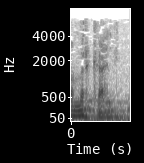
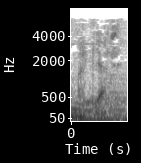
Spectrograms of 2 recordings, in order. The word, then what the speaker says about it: Mrkalj: Treba reći, dakle, pre 192 godine Sava Mrkalj, tamo izgovara i Sava Mrkljar, negdje kažu Sava, ali Sava Mrkalj je zapravo prvi jovovski zaridao u svojoj pjesmi Jao, jao, jao, 300 puta.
